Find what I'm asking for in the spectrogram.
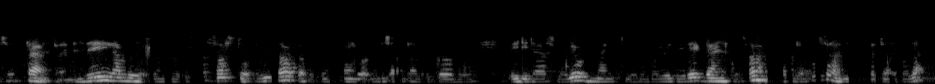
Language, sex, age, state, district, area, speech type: Nepali, male, 18-30, West Bengal, Darjeeling, rural, conversation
